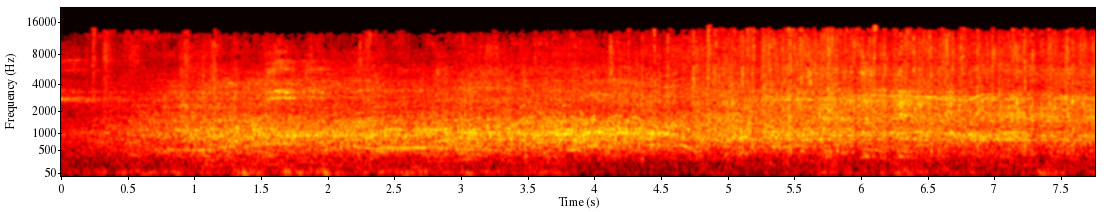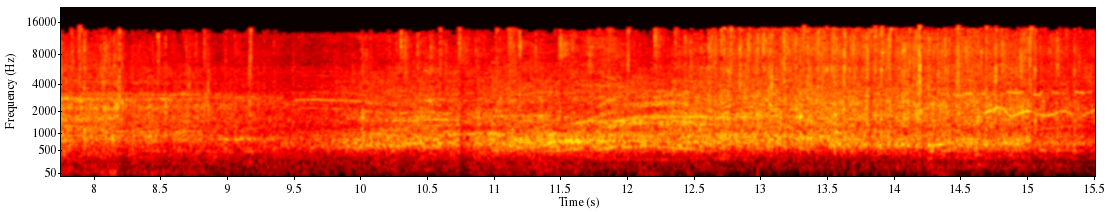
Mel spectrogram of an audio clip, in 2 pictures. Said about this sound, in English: I thought the applause was ending, and then it's like, no, something dramatic is happening. This is an edit of three or four different moments in the final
